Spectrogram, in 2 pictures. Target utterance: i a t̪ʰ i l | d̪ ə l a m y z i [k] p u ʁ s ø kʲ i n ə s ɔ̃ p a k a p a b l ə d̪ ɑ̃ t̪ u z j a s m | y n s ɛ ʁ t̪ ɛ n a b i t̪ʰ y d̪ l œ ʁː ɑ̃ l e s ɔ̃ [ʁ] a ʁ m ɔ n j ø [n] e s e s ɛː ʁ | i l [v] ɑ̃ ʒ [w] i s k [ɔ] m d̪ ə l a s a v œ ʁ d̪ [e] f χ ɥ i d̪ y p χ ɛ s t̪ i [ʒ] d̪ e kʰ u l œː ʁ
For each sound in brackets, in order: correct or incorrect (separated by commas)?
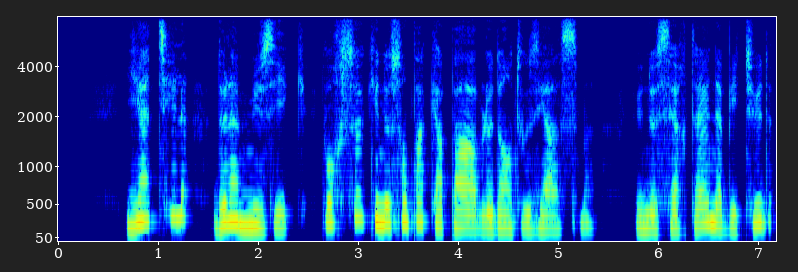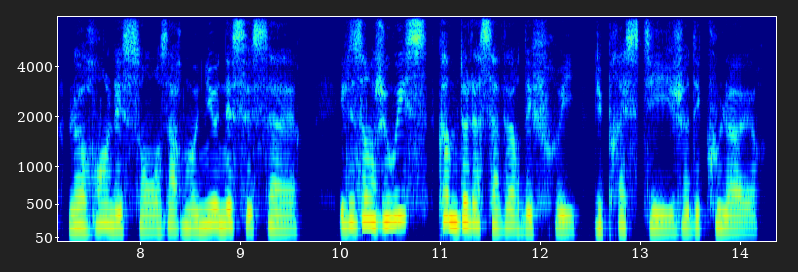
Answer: correct, incorrect, correct, incorrect, incorrect, correct, correct, correct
